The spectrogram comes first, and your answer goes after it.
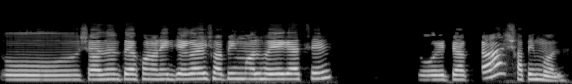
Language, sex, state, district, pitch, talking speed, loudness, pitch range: Bengali, female, West Bengal, Jalpaiguri, 240 Hz, 155 wpm, -15 LUFS, 220-250 Hz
